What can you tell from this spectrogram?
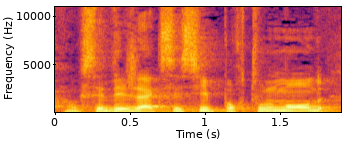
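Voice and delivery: ordinary delivery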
